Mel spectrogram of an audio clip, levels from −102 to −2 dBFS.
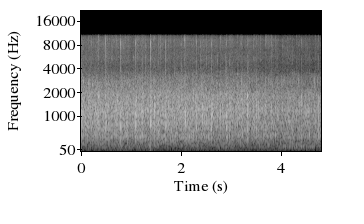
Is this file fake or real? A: real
